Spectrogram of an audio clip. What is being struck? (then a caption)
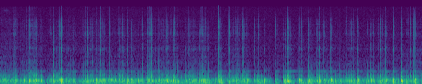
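Woven metal mesh microphone grille. Long nails quickly scratch and tap over the hollow black woven metal mesh grille on a Blue Yeti microphone head. The result is a dense, low, muffled patter of short taps and scrapes, with occasional sharper clicks that flick brightly. A faint steady tone runs underneath.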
